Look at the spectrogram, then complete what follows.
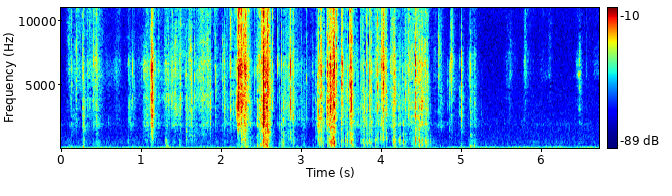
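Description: Foil wrapper of a Pokémon trading card booster pack being torn open and crinkled, a run of crackling rips for about five seconds, loudest in the middle, as the pack is pulled apart around its cards.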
